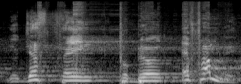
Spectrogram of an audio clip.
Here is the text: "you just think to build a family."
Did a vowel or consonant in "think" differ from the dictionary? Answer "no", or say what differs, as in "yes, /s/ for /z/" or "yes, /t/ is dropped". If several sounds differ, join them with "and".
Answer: yes, /s/ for /θ/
